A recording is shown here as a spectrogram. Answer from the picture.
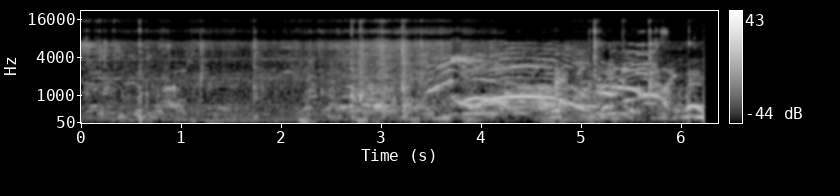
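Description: A biribol rally in a pool: water splashing with a few sharp slaps on the ball, then from about three and a half seconds in several players and spectators shouting loudly over each other.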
